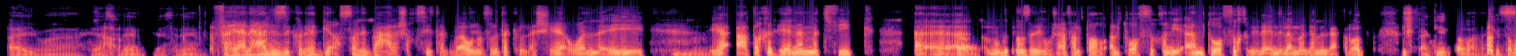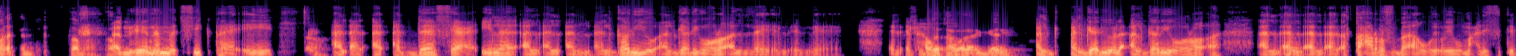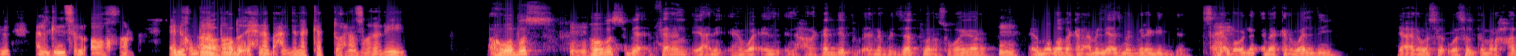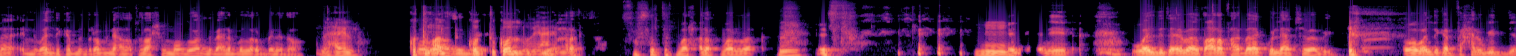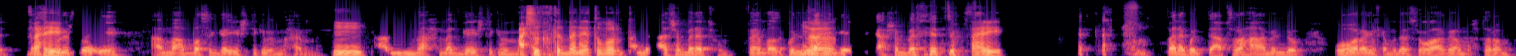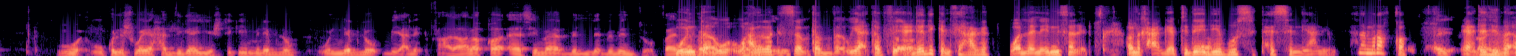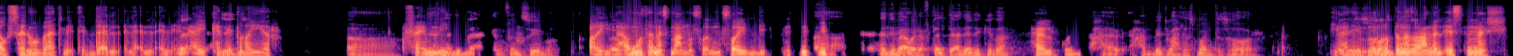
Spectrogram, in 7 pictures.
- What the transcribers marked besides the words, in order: tapping; laugh; laughing while speaking: "وصل"; laughing while speaking: "وصلت لمرحلة في مرّة لف إن كان إيه"; laugh; chuckle; laughing while speaking: "بناته الف"; laugh; other background noise; other noise; laugh
- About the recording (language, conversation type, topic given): Arabic, unstructured, إيه أحلى ذكرى من طفولتك وليه مش قادر/ة تنساها؟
